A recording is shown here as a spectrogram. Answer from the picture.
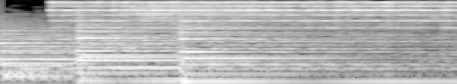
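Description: Electric school bell ringing steadily, starting a moment in.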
